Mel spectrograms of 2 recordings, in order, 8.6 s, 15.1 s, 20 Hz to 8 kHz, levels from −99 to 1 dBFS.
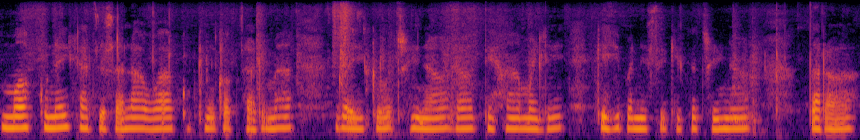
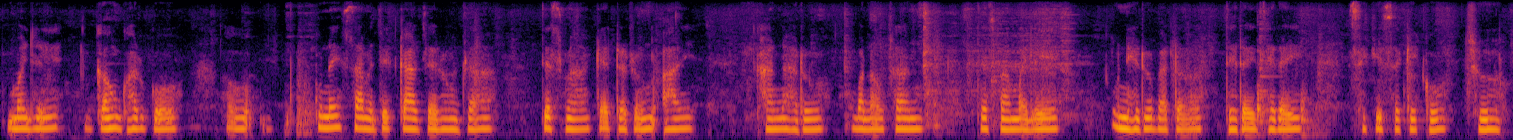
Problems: constant background noise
